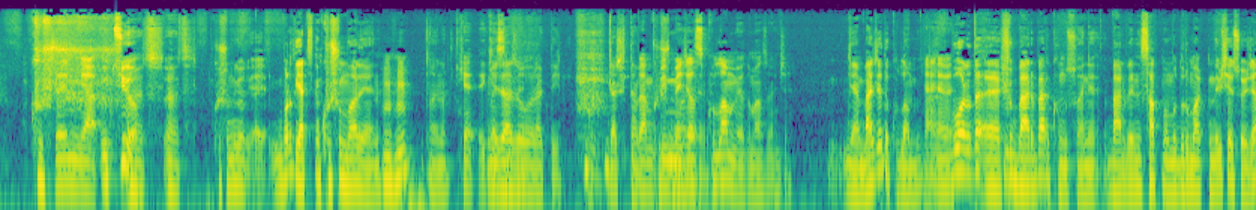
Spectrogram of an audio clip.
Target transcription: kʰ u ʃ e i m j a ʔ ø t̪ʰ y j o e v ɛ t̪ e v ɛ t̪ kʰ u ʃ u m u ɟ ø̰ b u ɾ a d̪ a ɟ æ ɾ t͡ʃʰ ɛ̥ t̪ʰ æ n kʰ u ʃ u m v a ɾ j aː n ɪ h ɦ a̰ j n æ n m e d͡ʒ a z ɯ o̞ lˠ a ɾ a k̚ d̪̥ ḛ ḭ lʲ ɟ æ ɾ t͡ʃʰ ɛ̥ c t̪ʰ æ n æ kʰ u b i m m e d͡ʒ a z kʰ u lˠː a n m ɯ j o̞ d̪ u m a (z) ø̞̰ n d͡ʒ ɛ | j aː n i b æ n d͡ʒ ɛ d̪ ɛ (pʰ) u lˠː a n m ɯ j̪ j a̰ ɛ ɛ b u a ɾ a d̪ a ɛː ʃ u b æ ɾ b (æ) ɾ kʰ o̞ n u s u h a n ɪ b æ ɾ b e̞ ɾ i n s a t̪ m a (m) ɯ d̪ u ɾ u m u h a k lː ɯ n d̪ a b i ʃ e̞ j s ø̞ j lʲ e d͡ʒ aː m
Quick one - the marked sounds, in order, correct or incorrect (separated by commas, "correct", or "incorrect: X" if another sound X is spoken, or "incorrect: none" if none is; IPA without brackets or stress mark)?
correct, incorrect: kʰ, correct, correct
